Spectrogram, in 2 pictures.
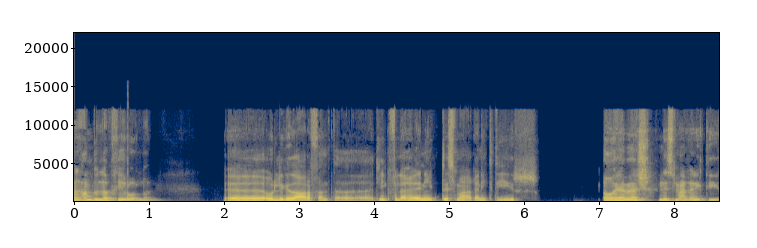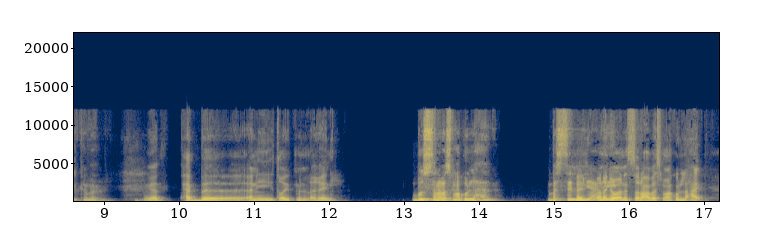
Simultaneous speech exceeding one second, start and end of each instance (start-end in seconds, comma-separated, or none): none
